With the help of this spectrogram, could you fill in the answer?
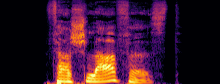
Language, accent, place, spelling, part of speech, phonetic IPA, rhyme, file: German, Germany, Berlin, verschlafest, verb, [fɛɐ̯ˈʃlaːfəst], -aːfəst, De-verschlafest.ogg
- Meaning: second-person singular subjunctive I of verschlafen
